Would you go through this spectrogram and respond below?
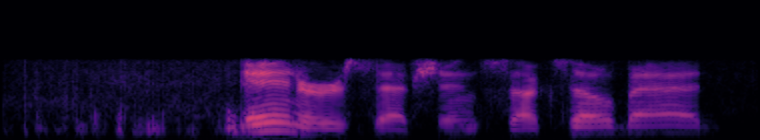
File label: audio message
